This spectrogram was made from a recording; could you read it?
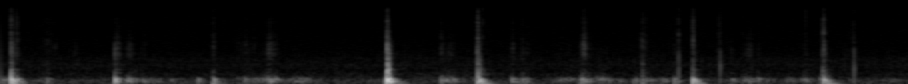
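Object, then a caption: Metal mesh microphone grille packed with putty, picked with a wooden toothpick. A wooden toothpick pokes and scratches near the top of a Blue Yeti microphone's metal mesh grille that is filled with blue putty, picking the putty out to clean it. Dull, low, close-up knocks land at irregular intervals with soft scratchy rustling between them, and each tap dies away almost instantly.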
